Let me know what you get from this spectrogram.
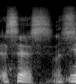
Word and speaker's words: Asus: Yeah, Asus, and you pronounce it Asus. You know, which is Pegasus.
